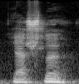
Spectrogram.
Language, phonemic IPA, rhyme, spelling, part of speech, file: Turkish, /jaʃˈɫɯ/, -ɯ, yaşlı, adjective, Tr tr yaşlı.ogg
- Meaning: old (for people, animals etc.)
